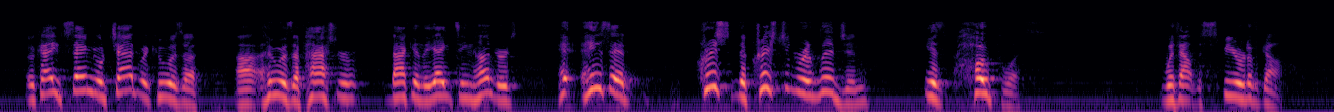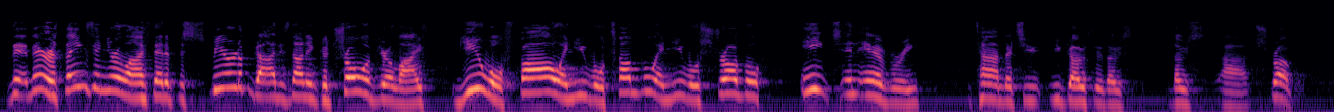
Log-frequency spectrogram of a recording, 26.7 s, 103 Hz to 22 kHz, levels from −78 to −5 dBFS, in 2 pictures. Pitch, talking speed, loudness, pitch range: 200 Hz, 165 wpm, -31 LUFS, 150-250 Hz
